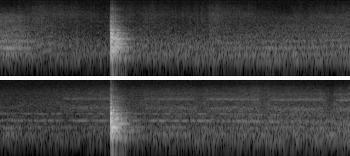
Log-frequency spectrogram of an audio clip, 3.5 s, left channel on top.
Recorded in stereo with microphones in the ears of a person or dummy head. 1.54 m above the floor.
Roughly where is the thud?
Centre.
